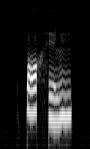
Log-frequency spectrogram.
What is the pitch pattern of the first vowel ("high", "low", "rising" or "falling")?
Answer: high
